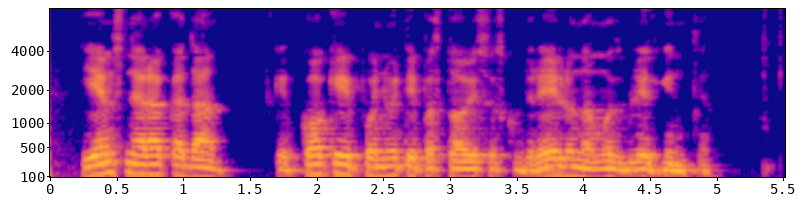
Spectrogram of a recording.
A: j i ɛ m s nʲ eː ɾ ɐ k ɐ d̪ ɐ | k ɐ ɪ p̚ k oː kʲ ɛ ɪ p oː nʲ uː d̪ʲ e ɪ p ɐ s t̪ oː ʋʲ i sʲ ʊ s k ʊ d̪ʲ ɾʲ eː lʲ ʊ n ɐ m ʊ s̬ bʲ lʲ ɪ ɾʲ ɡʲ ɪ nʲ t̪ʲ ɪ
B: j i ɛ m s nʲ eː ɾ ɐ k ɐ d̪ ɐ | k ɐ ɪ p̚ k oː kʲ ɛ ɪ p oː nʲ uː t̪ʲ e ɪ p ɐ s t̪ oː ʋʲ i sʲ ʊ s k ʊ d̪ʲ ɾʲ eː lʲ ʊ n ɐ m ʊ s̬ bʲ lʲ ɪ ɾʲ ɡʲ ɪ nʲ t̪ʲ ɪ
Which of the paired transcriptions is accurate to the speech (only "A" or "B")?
B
